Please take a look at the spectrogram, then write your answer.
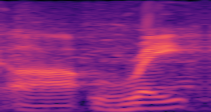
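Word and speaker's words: Wrate: We're talking to Richard Raitt, and just so people know, if you're looking for the book, Raitt is spelled W-R-A-T-E, so the W is silent.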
